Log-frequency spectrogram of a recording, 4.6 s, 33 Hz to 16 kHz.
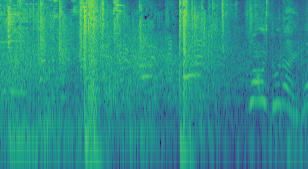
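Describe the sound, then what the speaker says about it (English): Gunfire in Battlefield 1 cracks out in a few loud, sharp bursts against a busy battlefield din, with someone talking over the shots. "I'm shooting him in the face!"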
